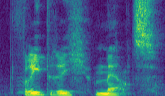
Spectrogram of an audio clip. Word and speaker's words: Friedrich Merz: And that person's name is spelled like this, but it's pronounced Friedrich Merz.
